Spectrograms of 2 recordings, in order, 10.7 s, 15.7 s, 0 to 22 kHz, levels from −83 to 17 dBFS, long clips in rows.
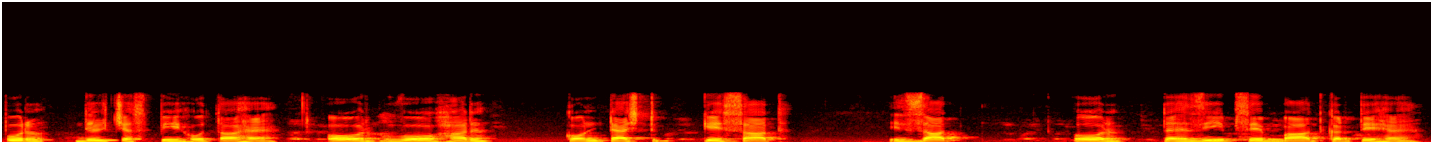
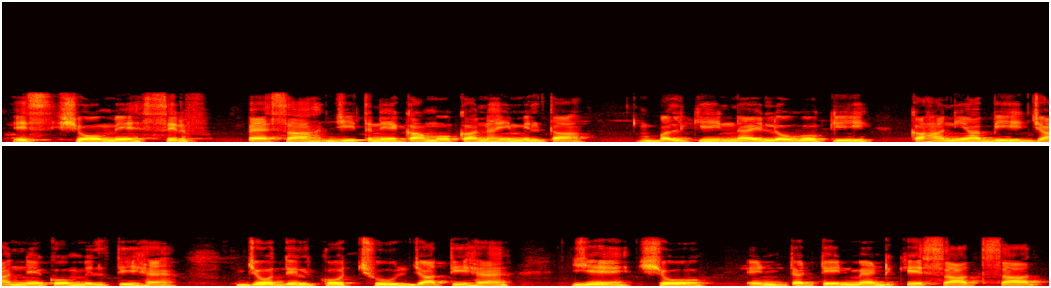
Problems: constant background noise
